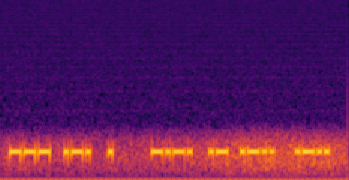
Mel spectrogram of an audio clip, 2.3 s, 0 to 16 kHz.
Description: Morse code, heard as a keyed tone, about 47 wpm, spaced as for 40 wpm, 600 Hz. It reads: ORE CALL
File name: archived / CRSnet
